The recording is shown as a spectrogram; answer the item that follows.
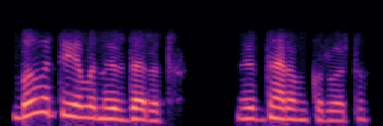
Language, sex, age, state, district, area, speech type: Sanskrit, female, 60+, Karnataka, Dakshina Kannada, urban, conversation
